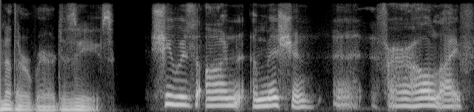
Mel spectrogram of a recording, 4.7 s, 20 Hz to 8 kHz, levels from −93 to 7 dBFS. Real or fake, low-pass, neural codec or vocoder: real; 7.2 kHz; none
